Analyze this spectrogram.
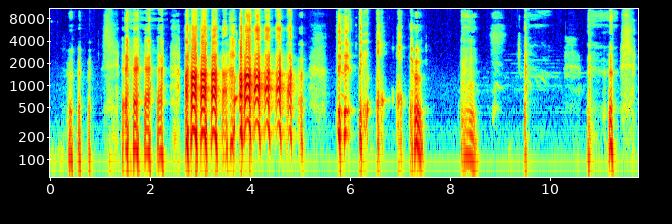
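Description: A loud coughing fit: irregular bursts of harsh coughs mixed with wheezy, voiced laughter, with a few short pauses before the last scattered coughs trail off.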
